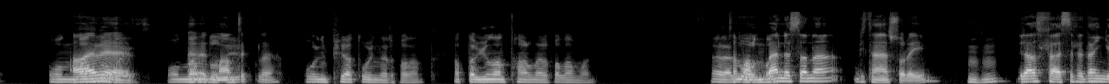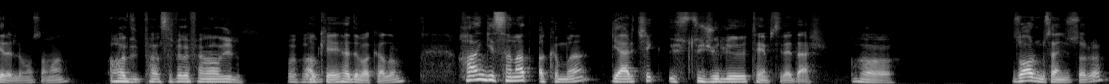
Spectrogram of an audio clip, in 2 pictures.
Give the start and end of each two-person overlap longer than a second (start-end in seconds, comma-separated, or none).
0.7-2.5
